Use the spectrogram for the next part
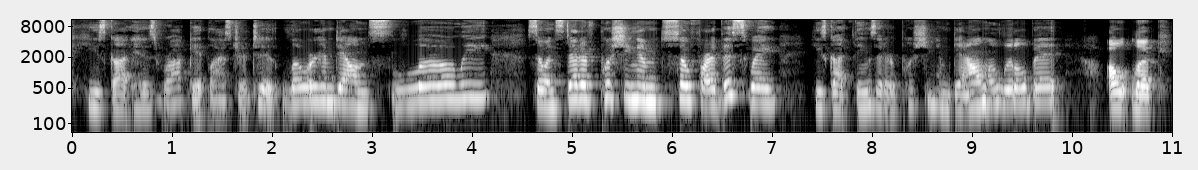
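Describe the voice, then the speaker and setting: A woman with a slightly high voice reads a picture book to small children. She takes her time, drawing out rhyming lines with expression. Between them she explains things in simple, teacherly words and often puts questions to the listener. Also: breathy edge. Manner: drawn-out, expressive reading of the story's rhymes. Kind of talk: animated read-aloud with explanatory asides for young children.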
